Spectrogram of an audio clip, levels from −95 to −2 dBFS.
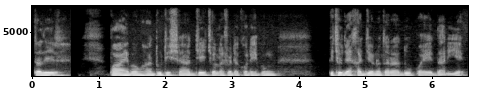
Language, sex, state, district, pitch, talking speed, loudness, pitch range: Bengali, male, West Bengal, Dakshin Dinajpur, 130 Hz, 145 wpm, -17 LUFS, 125-140 Hz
